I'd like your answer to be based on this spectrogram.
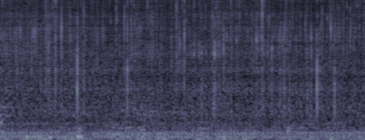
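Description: Food fries in ghee inside a covered pan, giving a steady, close sizzle with crackling pops throughout and no voices.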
